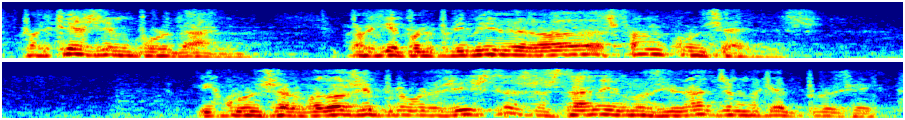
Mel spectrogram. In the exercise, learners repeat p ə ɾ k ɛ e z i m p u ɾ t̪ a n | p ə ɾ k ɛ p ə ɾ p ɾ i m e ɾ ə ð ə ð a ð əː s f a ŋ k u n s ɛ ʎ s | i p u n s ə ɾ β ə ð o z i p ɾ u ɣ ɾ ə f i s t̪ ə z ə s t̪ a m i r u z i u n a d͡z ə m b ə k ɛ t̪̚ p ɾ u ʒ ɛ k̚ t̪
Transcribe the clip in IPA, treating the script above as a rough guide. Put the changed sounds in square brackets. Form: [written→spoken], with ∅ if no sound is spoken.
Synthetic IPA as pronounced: p ə ɾ k ɛ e z i m p u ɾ t̪ a n | p ə ɾ k ɛ p ə ɾ p ɾ i m e ɾ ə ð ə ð a ð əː s f a ŋ k u n s ɛ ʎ s | i [p→k] u n s ə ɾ β ə ð o z i p ɾ u ɣ ɾ ə [f→s] i s t̪ ə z ə s t̪ a [m→n] i [r→l] u z i u n a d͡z ə m b ə k ɛ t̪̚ p ɾ u ʒ ɛ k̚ t̪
